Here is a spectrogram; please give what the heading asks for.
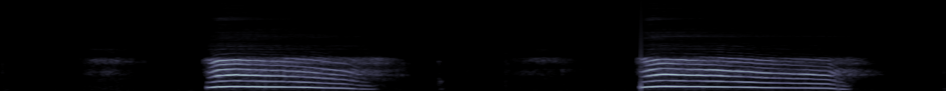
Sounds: Sigh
